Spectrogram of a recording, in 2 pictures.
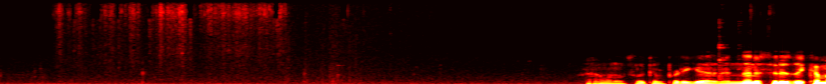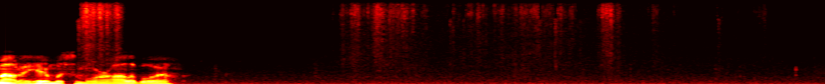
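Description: Baking paper rustles as hands handle flatbreads.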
